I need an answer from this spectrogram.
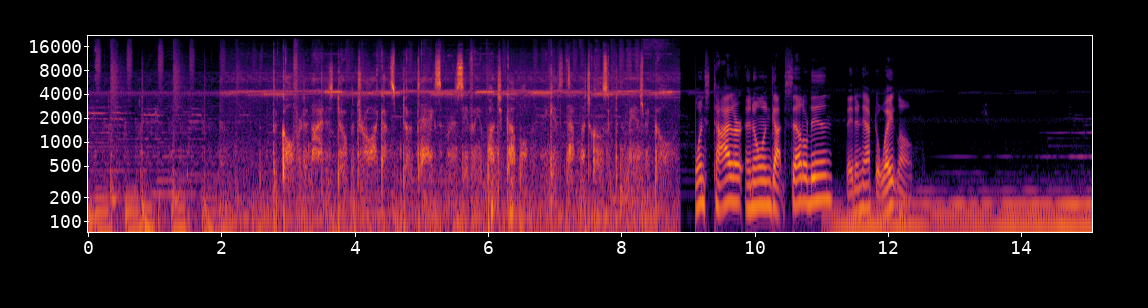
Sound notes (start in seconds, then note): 2.8 whispering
